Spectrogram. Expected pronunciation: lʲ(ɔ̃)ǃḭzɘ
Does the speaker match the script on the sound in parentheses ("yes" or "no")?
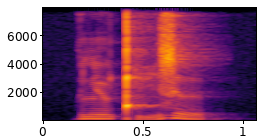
yes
